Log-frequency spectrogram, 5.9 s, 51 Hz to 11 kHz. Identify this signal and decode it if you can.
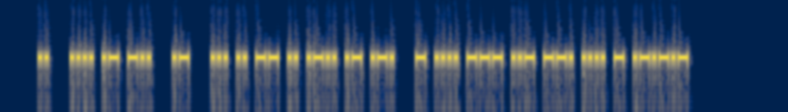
Morse code, heard as a keyed tone, about 50 wpm, 700 Hz. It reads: I HAD A SIMILAR THOUGHT.
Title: Sentences from Top 1000 Words - Review Part 5 - 50wpm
